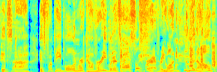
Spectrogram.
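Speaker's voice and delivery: high-pitched, earnest Boston guy pitch; Boston business guy. Acted. Recovering Boston guy pitching his new nonprofit, high-pitched clipped Boston voice. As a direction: play a Boston guy proudly talking up his venture. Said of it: "that Boston guy on, like, a business tip".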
